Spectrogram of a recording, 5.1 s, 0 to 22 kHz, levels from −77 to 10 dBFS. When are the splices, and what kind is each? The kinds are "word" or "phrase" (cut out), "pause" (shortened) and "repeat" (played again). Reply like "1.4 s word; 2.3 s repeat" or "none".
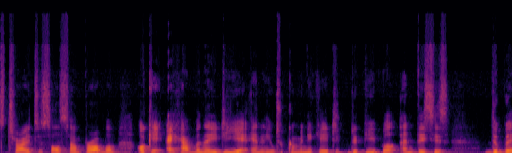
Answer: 2.7 s word; 3.5 s word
